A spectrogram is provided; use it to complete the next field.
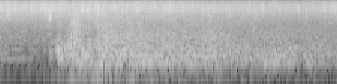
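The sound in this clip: Rain and thunder over a muddy town street at night: a sudden loud crack of thunder breaks in after a quiet start, then rolls into a sustained, heavy roar of rain and rumbling.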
